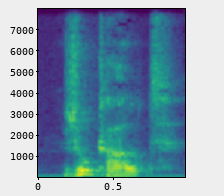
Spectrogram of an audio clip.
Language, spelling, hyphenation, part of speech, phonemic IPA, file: Dutch, zoethout, zoet‧hout, noun, /ˈzut.ɦɑu̯t/, Nl-zoethout.ogg
- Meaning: liquorice: the plant (root) liquorice is made of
